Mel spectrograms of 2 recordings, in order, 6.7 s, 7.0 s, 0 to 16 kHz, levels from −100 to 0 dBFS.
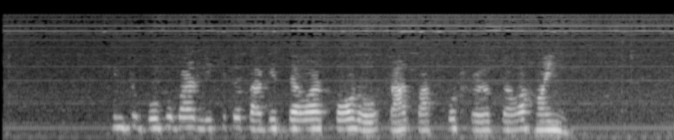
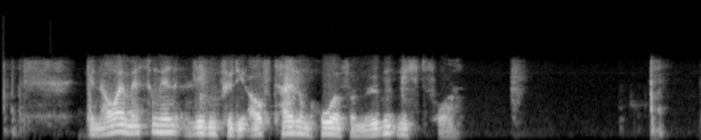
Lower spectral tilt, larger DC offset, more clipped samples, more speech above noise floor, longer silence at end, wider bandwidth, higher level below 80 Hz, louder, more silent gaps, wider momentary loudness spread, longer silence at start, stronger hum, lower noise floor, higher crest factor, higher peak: second, -5.5 dB/octave vs -11 dB/octave; neither; neither; second, 27 dB vs 60 dB; second, 0 s vs 0.4 s; first, 11.5 kHz vs 4 kHz; about the same, -54 dBFS vs -56 dBFS; second, -25 LUFS vs -20 LUFS; neither; about the same, 19 LU vs 18 LU; first, 1.05 s vs 0.3 s; neither; second, -51 dBFS vs -80 dBFS; about the same, 20 dB vs 20 dB; second, -6 dBFS vs -2 dBFS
